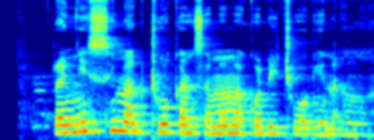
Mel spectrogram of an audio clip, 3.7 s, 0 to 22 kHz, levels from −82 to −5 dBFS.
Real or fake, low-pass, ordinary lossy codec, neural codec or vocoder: real; none; none; none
